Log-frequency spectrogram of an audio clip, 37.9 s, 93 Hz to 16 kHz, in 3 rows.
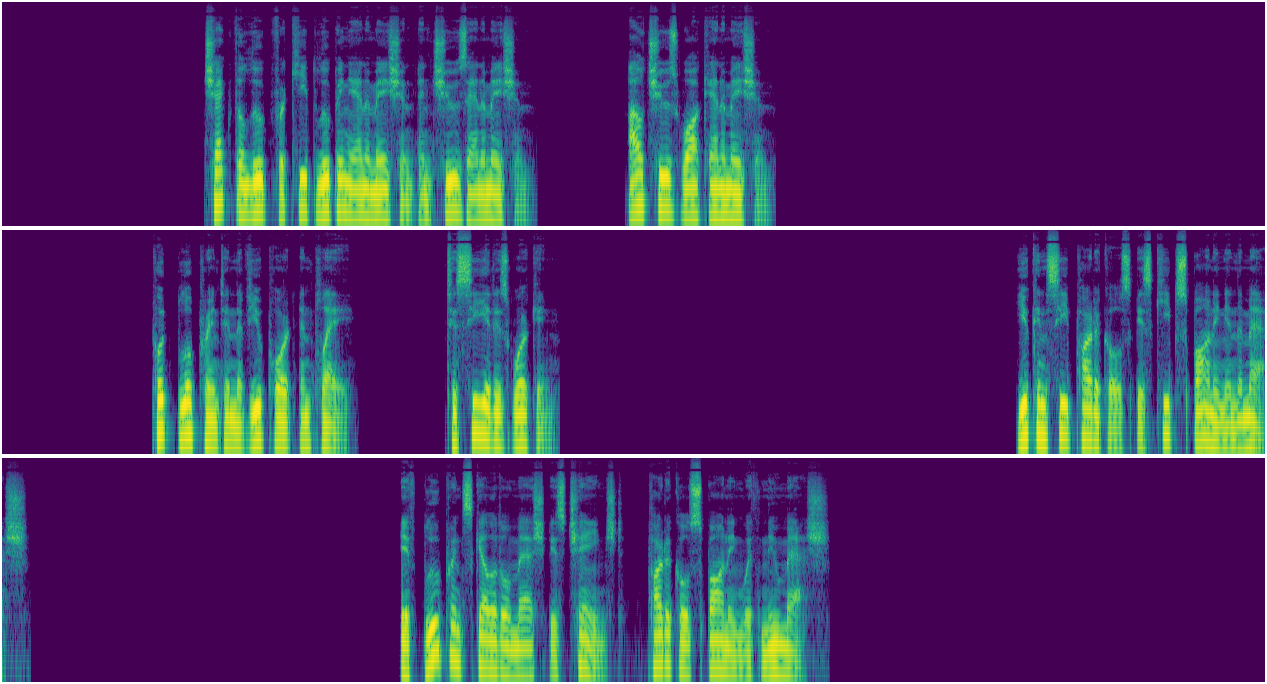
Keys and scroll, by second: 0.1 Return, 20.5-23.8 typing, 24.9 Escape, 26.6 typing, 27.7 typing, 35.9 typing, 37.7-37.8 typing.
